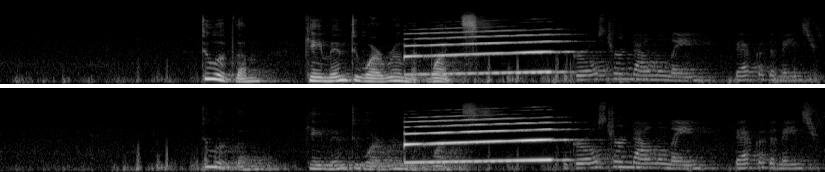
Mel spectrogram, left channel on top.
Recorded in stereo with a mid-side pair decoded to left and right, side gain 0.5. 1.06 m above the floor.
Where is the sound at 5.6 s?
15° right, 5 m.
